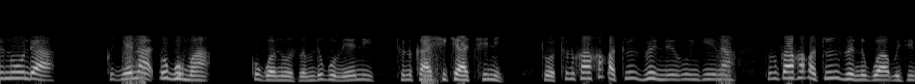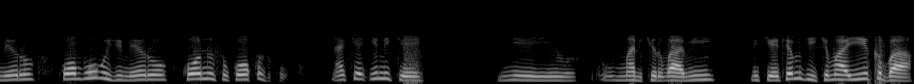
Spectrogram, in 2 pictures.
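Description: Throughout, the speech carries the Bluetooth CVSD headset codec sound, which fits a 64 kbps CVSD link. The band runs from about 200 Hz to 3.5 kHz, s sounds are scratchy, and a granular hiss sits underneath. Unlike a plain low-pass, loud bright sounds smear where the step size can't keep up.

Bit errors on a Bluetooth voice link come in five short bursts: 1.22–1.46 s, 4.22–4.39 s (just before "cini to tun ka"), 7.16–7.38 s (between "hhahga tun zee ndi" and "tun ka hanga tunzi"), 13.19–13.40 s and 17.83–18.02 s. Each is a rushing crackle spread over the speech, from an error rate of a few percent. There are no sharp clicks or gaps, because each flipped bit only nudges the signal slightly, and the error fades.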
